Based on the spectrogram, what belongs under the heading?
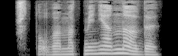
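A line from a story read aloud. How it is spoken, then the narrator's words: Muttering. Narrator (Russian): буркнул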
